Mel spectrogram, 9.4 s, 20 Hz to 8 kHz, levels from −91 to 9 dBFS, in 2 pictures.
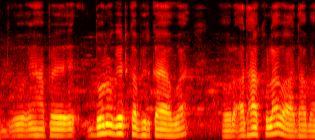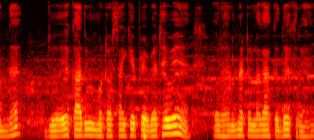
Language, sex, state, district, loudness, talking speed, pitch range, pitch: Hindi, male, Bihar, Saran, -27 LUFS, 195 wpm, 120-140 Hz, 125 Hz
